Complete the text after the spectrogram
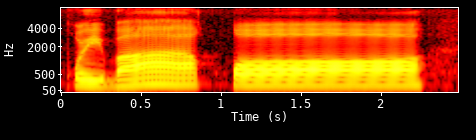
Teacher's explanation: تو پہ خصوصی خیال رکھنا ہے کہ اس کو تا نہ نکلے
